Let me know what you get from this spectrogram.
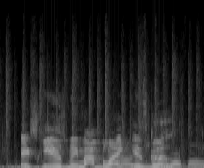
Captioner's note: judge dana reading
